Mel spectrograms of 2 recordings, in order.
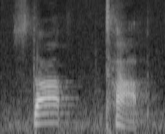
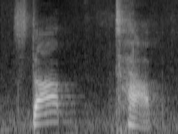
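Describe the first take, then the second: No difference in how they are said.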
